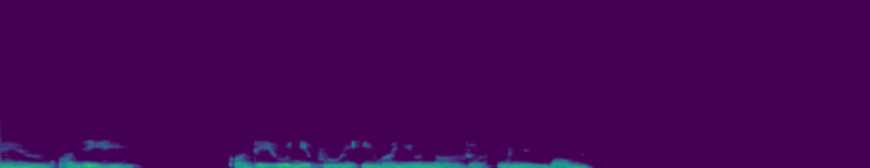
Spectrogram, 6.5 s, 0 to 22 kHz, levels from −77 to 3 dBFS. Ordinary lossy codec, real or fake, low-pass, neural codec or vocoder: none; fake; 3.6 kHz; codec, 24 kHz, 0.9 kbps, WavTokenizer, medium speech release version 2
